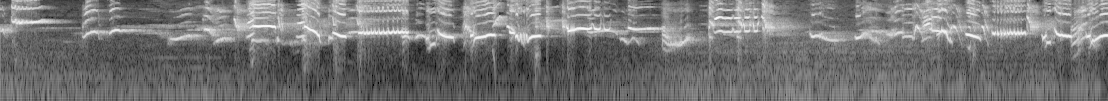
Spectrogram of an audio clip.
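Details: Kacer (oriental magpie-robin) giving a clear song with coarse fill-in notes to raise another bird's fighting mood; rapid stream of sharp clicks, buzzy squawks and short looping whistles, about three elements per second.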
